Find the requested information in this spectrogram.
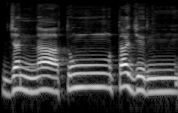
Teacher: এই তার উপরে যে দুই পেশের তনবিন এটাকে ইকফা করিয়া পড়তে হবে এক আলিফ পরিমাণ ইফার গুন্না হবে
